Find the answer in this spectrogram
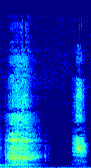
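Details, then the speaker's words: Imitated agonal breath in a CPR training demonstration: a single sharp, noisy gasping intake of air followed by quiet; with no other signs of life, treated as cardiac arrest, which it precedes. "if there are no signs of life and the person lets out air you are to assume that this person's in Cardiac Arrest because an agonal breath is a precursor to cardiac arrest"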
